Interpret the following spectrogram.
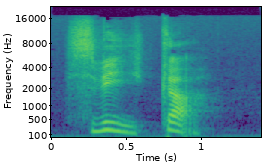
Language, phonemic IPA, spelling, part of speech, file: Swedish, /²sviːka/, svika, verb, Sv-svika.ogg
- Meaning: to betray, to let down, to disappoint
